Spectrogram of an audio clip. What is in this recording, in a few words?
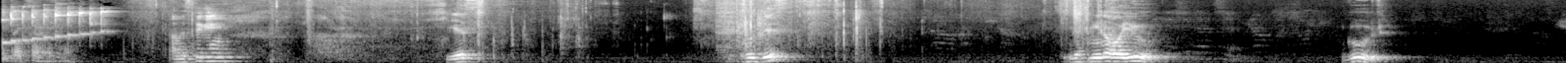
recorder amer speaking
